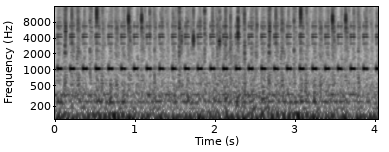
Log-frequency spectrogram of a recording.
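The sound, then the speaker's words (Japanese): A steady, monotone electronic beep repeats at an even, fairly quick pace, sounding mechanical against faint background hiss, with no voices. “手も足も地面につけさせられた四つん這い状態、自由のない状態で無機質なビープ音に管理されている。”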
